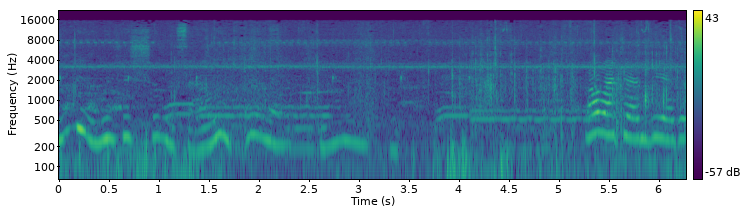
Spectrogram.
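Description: Speech: women talking in a local language, the voice climbing to a high, excited pitch near the end, over a steady high thin tone.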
